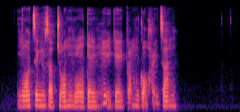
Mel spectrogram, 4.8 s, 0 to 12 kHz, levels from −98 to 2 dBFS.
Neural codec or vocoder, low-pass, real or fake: autoencoder, 22.05 kHz, a latent of 192 numbers a frame, VITS, trained on one speaker; 9.9 kHz; fake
